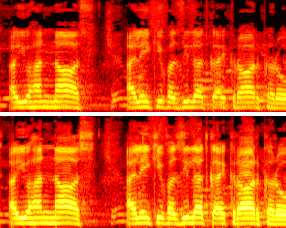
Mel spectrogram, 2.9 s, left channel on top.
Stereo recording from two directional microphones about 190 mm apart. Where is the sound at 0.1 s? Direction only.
30° right (ahead or behind).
